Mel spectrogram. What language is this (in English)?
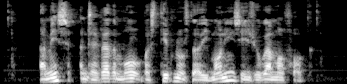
Catalan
